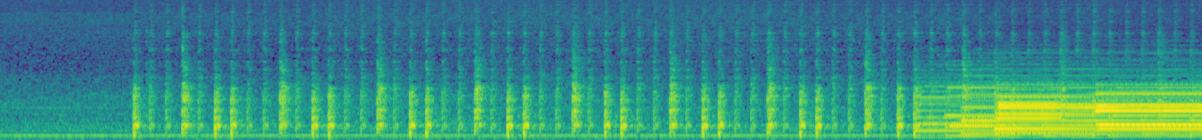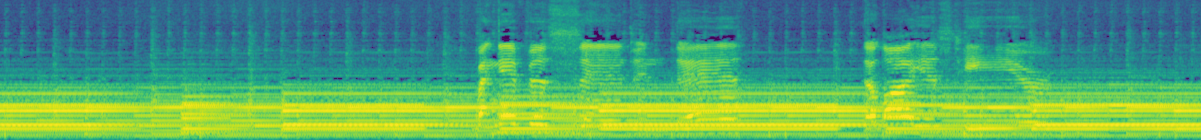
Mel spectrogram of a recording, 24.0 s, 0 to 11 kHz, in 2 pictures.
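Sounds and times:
keyboard music: 0:01.4 - 0:24.0.

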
